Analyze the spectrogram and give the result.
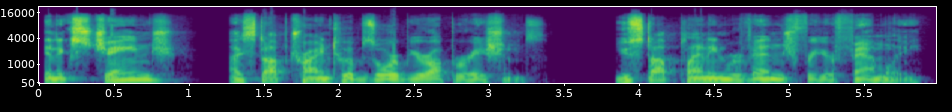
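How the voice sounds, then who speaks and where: A man's voice: fairly low pitch, animated, moderate pace, close to an everyday voice. A man voicing a cold male crime boss in his seventies, speaking in dry, clipped, commanding lines.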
